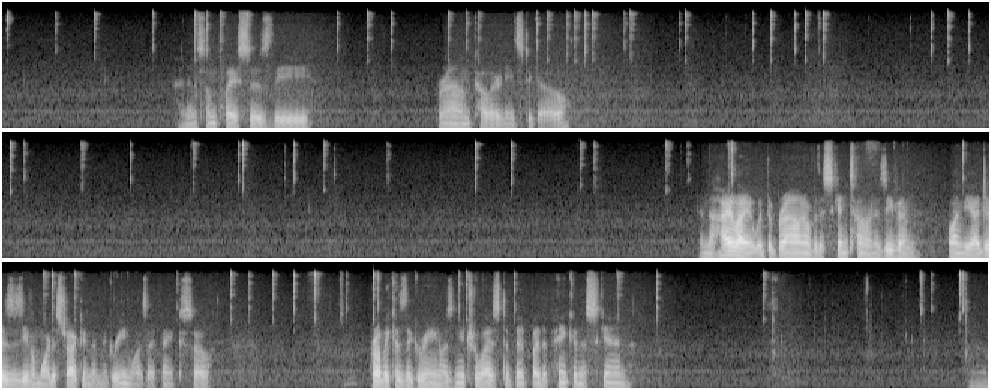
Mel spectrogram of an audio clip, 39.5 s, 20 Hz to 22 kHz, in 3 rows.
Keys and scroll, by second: 5.2 x, 7.0 x, 9.9 x, 12.3 x, 17.0 space, 17.6 space, 22.3-23.0 typing, 25.1-25.9 typing, 27.9-28.6 typing, 31.0 space, 38.7 space, 39.2 space.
